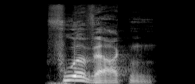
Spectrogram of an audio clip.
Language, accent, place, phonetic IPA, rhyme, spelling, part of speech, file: German, Germany, Berlin, [ˈfuːɐ̯ˌvɛʁkn̩], -uːɐ̯vɛʁkn̩, Fuhrwerken, noun, De-Fuhrwerken.ogg
- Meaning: plural of Fuhrwerk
